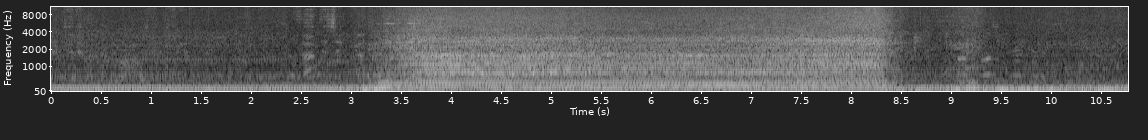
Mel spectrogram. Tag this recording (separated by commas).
Speech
